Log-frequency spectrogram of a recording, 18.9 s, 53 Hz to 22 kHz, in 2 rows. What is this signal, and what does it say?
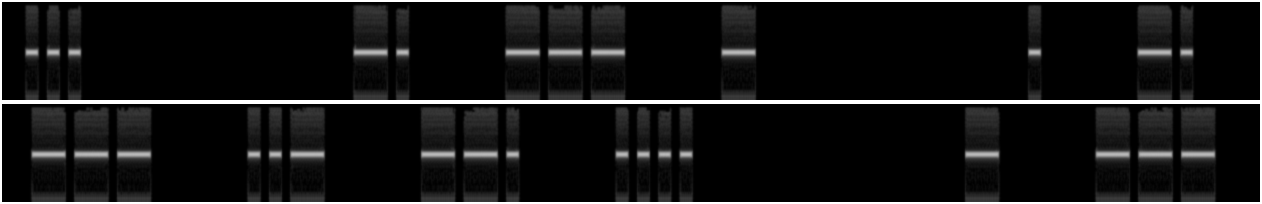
Morse code, heard as a keyed tone, about 15 wpm, spaced as for 8 wpm, 1000 Hz. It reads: S NOT ENOUGH TO
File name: qotdfiles / 8wpm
